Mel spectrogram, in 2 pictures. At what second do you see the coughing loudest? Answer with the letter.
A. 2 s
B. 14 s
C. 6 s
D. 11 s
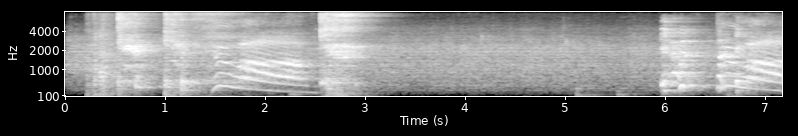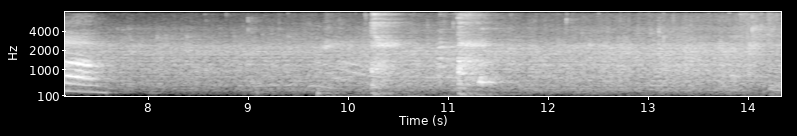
C.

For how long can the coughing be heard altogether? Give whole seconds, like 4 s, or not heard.
6 s.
